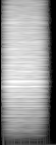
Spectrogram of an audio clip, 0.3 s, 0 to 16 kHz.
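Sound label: Hi hat, Drum One Shots; AMG - Coldcut's Kleptomania VOL-1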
